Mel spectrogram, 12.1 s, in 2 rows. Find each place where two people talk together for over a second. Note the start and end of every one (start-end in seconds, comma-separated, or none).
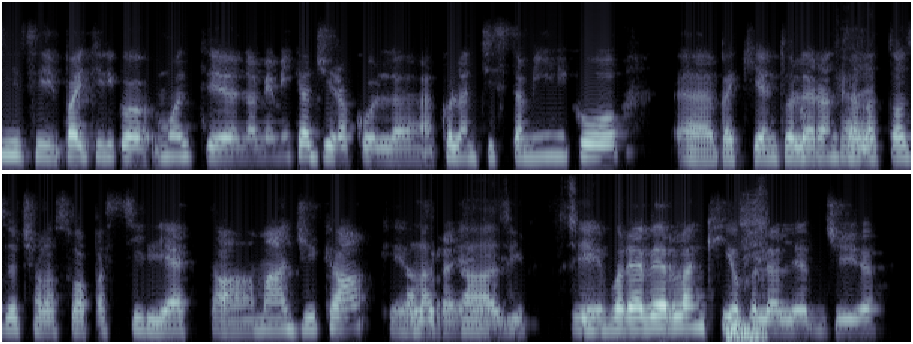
8.7-10.1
